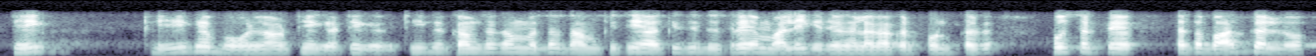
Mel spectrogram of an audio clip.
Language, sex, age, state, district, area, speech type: Hindi, male, 18-30, Uttar Pradesh, Bhadohi, urban, conversation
